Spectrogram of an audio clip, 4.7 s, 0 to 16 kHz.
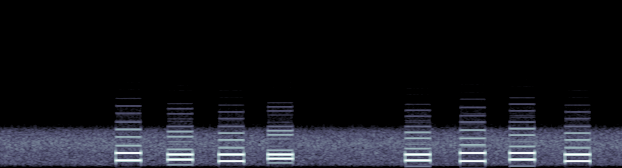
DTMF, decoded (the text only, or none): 6820 5392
